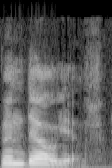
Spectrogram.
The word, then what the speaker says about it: Mendeleev: Mendel was the early scientist who studied peas, and his name has the first part in common with Mendeleev, pronounced at the end like Yev.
